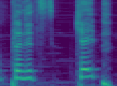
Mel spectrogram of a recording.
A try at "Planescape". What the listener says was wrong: Planescape, pas Planète.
